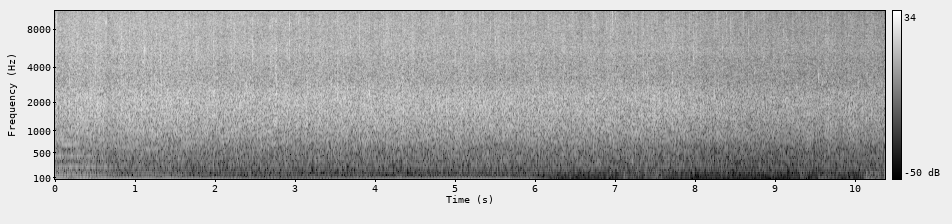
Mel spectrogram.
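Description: Audience applauding: a steady clatter of clapping that slowly dies down, with a low rumble underneath that stops about six seconds in.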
